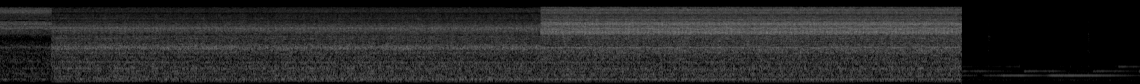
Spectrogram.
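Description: Electric motors and plastic gear train of a Lego Technic Unimog model running steadily as it crawls, with a hissing whine. It gets louder about five seconds in and cuts off suddenly near the end, leaving a few faint ticks.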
